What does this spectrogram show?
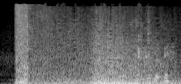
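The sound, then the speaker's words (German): Someone imitates a sleeping person's snore with a loud, rasping burst that starts abruptly, holds steady, then swells into a second rougher surge. “So, weißt, so tönt es, wenn man schläft.”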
